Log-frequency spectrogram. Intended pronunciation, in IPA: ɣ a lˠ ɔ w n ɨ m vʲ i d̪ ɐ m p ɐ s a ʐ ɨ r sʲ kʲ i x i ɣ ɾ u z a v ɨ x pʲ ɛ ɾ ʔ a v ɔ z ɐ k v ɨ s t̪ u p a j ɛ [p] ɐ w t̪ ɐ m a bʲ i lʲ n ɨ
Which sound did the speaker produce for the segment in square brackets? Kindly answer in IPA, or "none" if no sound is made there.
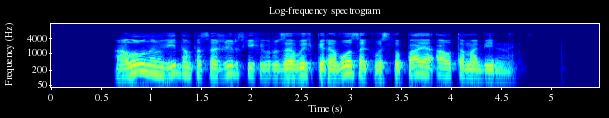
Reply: ʔ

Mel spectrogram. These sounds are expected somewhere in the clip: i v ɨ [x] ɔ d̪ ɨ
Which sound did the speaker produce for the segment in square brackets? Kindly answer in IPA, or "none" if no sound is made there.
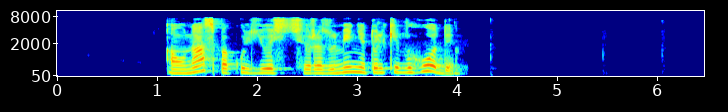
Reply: ɣ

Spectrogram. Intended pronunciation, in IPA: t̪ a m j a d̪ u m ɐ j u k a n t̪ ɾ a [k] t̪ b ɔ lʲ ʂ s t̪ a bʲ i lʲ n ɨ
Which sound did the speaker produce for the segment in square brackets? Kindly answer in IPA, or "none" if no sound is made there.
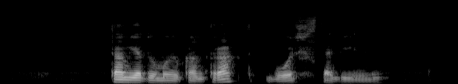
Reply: k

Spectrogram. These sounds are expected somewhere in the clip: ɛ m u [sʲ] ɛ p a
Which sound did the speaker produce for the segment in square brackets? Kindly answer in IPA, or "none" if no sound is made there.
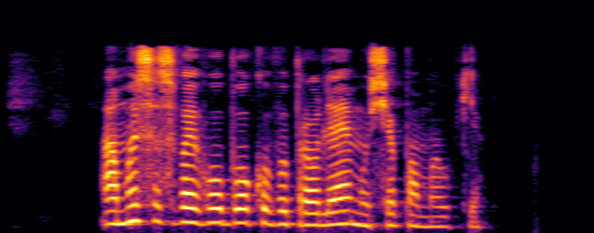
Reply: sʲ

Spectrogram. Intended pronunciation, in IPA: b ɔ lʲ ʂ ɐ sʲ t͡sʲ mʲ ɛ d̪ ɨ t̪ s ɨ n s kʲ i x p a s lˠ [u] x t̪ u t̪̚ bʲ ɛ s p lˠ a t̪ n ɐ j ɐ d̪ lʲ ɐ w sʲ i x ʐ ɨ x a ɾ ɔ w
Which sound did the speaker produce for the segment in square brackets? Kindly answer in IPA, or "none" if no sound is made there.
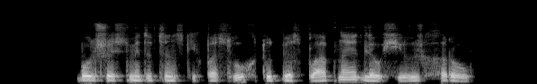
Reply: u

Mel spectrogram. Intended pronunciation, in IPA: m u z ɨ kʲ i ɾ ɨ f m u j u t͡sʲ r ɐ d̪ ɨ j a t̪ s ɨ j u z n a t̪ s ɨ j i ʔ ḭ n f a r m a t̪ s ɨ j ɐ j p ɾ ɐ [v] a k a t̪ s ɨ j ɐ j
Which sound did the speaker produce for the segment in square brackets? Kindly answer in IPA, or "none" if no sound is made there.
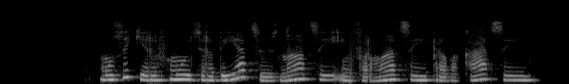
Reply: v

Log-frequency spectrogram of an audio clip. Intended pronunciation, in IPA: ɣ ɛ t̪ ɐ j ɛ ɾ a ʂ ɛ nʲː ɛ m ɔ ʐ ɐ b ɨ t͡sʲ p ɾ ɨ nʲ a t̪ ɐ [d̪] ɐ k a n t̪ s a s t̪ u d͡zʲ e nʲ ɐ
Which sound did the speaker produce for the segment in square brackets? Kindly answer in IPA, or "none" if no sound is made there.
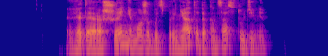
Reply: d̪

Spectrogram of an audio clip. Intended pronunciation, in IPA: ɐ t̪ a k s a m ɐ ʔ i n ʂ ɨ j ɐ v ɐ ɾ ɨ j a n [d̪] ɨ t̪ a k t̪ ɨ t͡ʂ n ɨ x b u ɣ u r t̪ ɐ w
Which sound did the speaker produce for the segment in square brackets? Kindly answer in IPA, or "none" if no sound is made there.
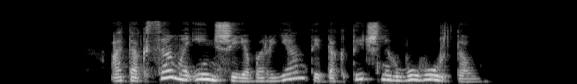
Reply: t̪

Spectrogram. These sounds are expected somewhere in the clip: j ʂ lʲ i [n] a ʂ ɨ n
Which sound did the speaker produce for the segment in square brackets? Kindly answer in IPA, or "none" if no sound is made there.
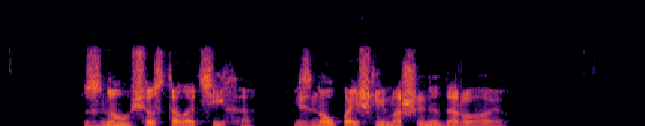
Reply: m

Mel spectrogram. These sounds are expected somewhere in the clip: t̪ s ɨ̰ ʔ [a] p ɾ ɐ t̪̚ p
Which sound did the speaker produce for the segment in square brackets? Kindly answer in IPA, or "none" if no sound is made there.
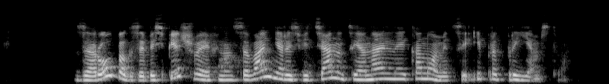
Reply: i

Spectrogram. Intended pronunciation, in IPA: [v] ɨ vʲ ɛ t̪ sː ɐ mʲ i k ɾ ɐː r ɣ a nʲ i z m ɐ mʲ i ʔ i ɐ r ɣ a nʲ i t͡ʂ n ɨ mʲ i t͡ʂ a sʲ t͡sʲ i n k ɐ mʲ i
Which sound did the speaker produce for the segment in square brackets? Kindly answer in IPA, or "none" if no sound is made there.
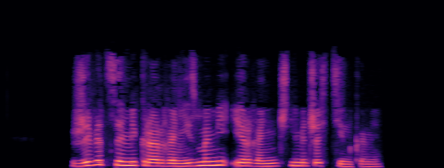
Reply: ʐ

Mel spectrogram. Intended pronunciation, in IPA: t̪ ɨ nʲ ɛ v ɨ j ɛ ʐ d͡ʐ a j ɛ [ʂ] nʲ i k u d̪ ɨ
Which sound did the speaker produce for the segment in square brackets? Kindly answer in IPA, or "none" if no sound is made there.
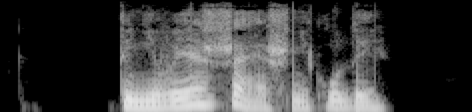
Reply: ʂ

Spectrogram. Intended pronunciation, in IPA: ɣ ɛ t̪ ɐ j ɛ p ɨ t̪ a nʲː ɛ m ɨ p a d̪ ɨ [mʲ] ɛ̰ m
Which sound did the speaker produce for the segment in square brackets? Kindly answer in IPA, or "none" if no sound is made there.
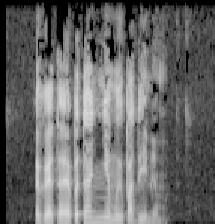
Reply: mʲ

